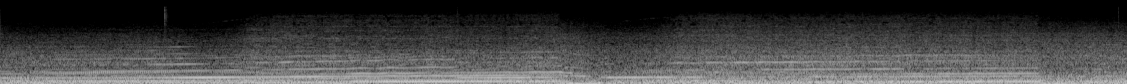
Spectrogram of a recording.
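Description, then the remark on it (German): A Toyota Supra with a huge turbo revs hard through rising gear pulls as it accelerates. Its pitch climbs steadily, dips briefly at a shift midway, then climbs again. Loud and continuous with no talking. “REAKTION auf Toyota Supra HUGE TURBO”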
